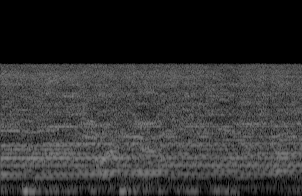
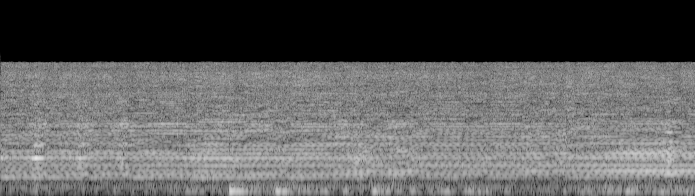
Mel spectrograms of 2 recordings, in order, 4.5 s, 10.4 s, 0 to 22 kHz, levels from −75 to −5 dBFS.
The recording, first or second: second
